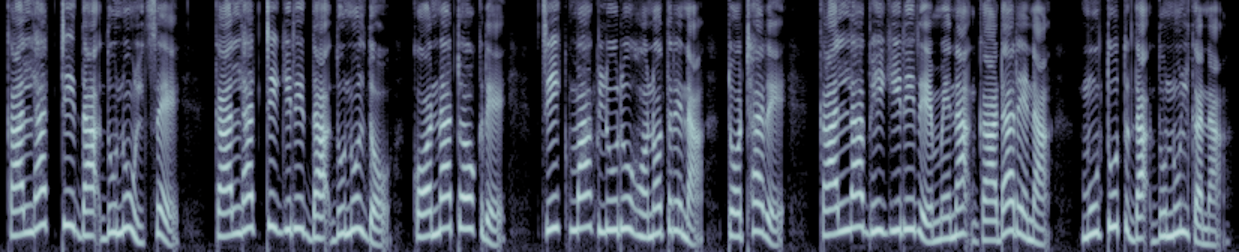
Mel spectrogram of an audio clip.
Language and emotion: Santali, neutral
